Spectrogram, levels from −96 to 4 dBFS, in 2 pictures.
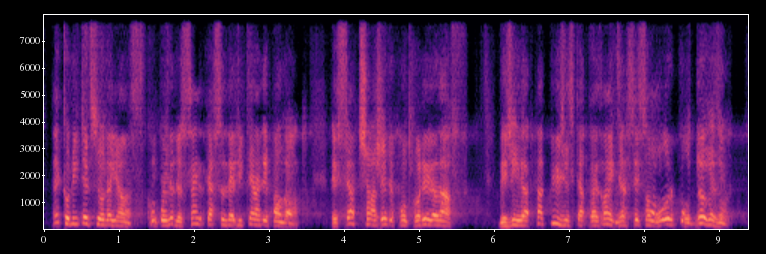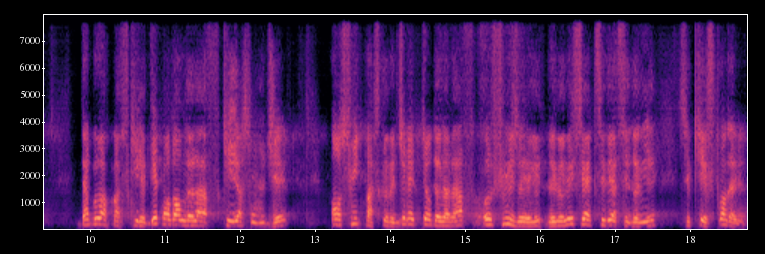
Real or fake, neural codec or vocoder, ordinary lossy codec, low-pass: fake; codec, 16 kHz, 1 kbps, FreqCodec, smaller model; none; none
